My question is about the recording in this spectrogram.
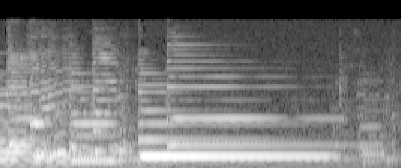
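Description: Twelve-string acoustic guitar played alone: a few picked notes, then a chord struck about a second and a half in that rings out and slowly fades, with a few quieter notes near the end.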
